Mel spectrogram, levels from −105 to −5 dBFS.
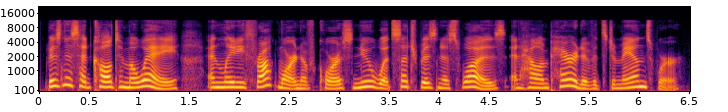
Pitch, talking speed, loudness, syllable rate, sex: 215 Hz, 195 wpm, -17 LUFS, 6.2 syllables/s, female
